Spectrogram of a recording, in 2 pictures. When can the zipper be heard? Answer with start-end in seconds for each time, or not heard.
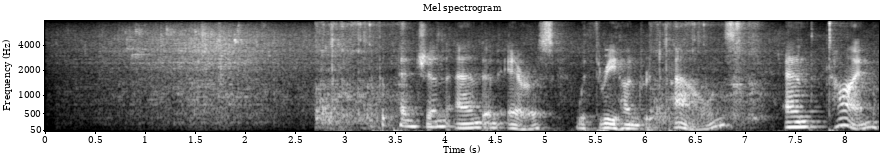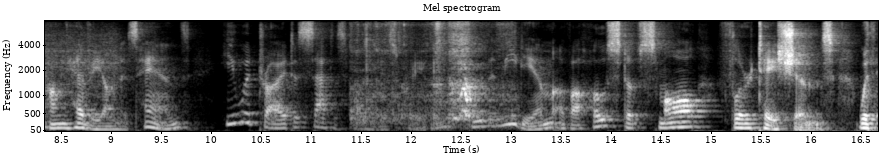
2.6-3.6, 6.0-7.2, 11.3-13.1.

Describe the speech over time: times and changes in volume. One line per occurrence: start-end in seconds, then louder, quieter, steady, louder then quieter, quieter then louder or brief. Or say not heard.
3.2-16.6 quieter then louder.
